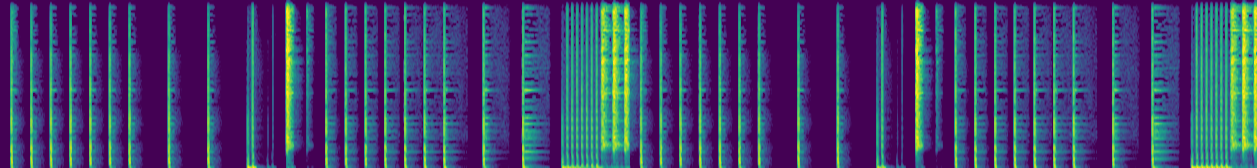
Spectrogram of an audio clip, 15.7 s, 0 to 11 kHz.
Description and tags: Loop Addon 4 122 bpm
122, loop, 4, bpm, addon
